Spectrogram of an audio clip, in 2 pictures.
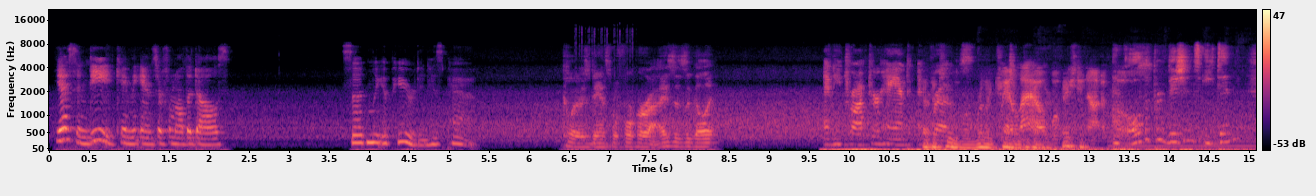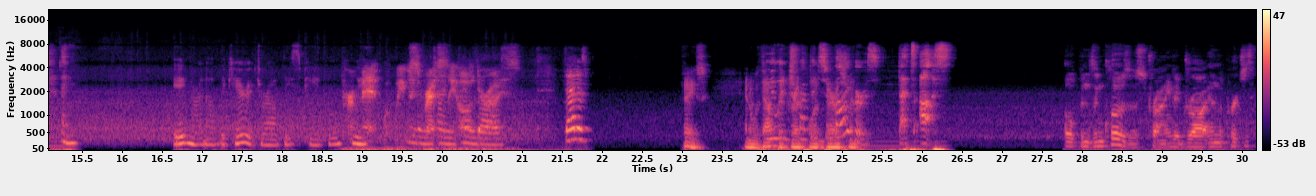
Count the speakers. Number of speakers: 7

